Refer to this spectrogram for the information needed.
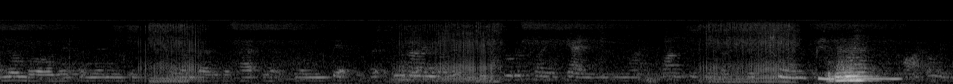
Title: Dude, Your Dog Is Snoring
